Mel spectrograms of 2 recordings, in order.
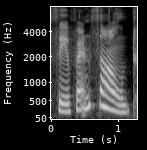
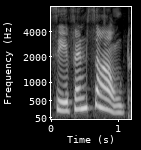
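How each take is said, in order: First: Safe and sound, drawn out slowly word by word; slow teacher repetition of safe and sound; very slow, spelled-out teaching pace. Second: Said in the usual way. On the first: Shown as a demonstration. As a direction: stretch safe and sound out slowly so learners catch it. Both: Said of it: "सही सलामत को कहते हैं".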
